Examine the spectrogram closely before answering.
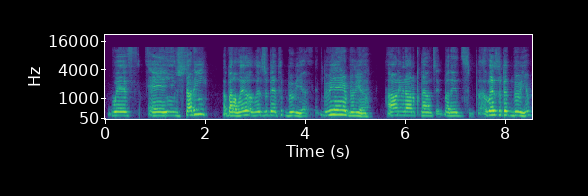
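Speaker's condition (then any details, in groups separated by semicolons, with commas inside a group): Cerebral palsy; milder case than Elizabeth Bouvier's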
